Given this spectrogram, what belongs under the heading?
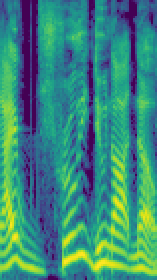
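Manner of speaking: ordinary talk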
